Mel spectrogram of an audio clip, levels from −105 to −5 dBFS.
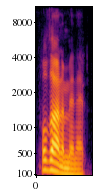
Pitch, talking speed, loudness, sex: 135 Hz, 335 wpm, -17 LUFS, male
